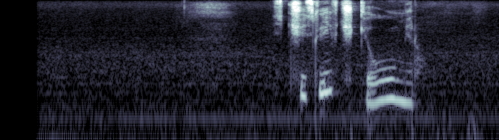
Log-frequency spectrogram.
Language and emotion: Russian, sad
